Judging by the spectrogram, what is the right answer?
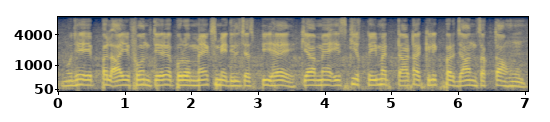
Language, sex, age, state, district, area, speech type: Urdu, male, 18-30, Bihar, Saharsa, rural, read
